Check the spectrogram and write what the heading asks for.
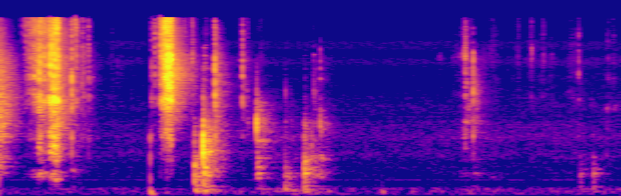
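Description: Duct tape ripping: several short, sharp rips as strips are pulled off the roll and torn in the first three seconds, then only faint handling of the tape.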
